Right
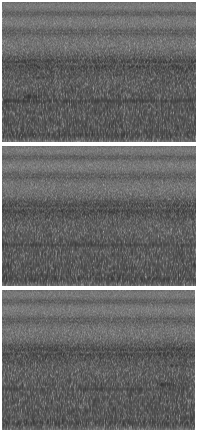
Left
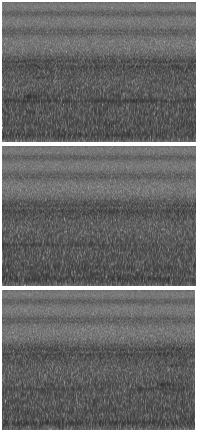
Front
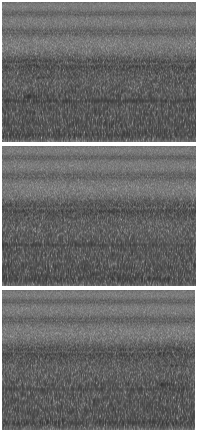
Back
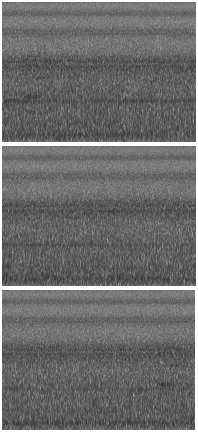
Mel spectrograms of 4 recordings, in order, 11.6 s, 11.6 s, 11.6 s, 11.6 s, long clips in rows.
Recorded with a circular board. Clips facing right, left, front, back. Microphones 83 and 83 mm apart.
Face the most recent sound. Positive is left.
No sound to turn to.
